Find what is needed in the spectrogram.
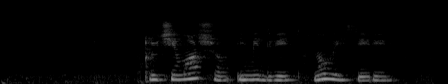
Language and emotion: Russian, neutral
